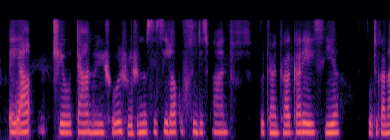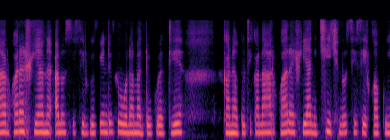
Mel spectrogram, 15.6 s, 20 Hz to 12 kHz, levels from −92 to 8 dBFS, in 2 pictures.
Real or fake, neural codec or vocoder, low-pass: fake; codec, 16 kHz, about 1 kbps, DyCAST, with the encoder's durations; 7.2 kHz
